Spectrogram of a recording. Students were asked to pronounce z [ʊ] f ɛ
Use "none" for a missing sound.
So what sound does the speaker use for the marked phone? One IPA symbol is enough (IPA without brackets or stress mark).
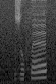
ʊ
